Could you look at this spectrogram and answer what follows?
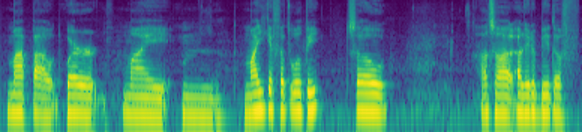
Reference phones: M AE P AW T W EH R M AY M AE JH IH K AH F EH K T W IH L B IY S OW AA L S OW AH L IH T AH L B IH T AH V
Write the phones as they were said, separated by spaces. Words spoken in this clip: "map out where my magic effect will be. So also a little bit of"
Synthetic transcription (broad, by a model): M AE P AW T W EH R M AY M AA IH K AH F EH T W IH L B IY S OW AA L S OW AH L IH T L B IH T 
